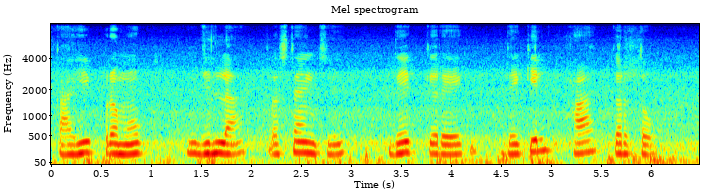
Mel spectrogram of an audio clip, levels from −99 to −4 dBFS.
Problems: none marked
